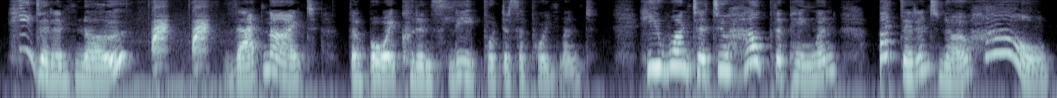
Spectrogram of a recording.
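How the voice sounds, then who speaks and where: As a story time host, a woman reads a picture book aloud to young children. Her mid-range voice is expressive and deliberate, and she draws out her words.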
